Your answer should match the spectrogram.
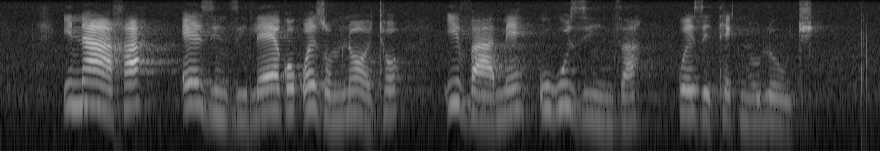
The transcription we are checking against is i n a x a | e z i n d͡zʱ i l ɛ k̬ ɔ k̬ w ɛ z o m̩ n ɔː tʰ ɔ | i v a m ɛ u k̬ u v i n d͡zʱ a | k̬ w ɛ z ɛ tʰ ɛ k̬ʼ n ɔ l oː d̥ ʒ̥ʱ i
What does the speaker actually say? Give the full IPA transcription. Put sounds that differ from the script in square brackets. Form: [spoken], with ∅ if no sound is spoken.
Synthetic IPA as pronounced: i n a x a | e z i n d͡zʱ i l ɛ k̬ ɔ k̬ w ɛ z o m̩ n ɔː tʰ ɔ | i v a m ɛ u k̬ u [z] i n d͡zʱ a | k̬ w ɛ z ɛ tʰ ɛ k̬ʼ n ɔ l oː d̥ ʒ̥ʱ i

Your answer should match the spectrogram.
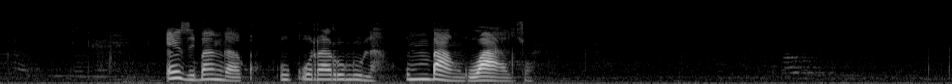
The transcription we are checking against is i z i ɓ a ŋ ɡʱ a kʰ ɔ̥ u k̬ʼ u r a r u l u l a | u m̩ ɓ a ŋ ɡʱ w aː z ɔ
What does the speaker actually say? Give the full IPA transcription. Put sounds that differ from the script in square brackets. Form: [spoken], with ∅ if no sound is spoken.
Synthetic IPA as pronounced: [e] z i ɓ a ŋ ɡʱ a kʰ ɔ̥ u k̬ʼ u r a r u l u l a | u m̩ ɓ a ŋ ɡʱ w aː z ɔ

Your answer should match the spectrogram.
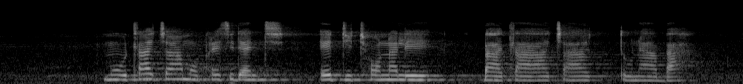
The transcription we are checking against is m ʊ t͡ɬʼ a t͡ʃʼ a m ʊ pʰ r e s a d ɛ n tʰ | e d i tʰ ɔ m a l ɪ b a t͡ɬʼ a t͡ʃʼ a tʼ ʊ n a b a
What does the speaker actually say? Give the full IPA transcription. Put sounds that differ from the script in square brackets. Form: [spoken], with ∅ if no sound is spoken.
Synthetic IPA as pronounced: m ʊ t͡ɬʼ a t͡ʃʼ a m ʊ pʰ r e s [i] d ɛ n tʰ | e d i tʰ ɔ [n] a l ɪ b a t͡ɬʼ a t͡ʃʼ a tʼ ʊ n a b a

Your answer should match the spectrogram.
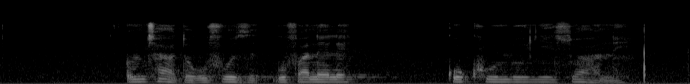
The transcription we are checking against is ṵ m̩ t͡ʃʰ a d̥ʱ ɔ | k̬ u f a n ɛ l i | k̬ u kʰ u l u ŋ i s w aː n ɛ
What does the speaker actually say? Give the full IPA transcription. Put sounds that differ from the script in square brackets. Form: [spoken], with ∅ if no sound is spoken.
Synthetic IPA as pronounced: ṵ m̩ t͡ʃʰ a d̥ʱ ɔ | k̬ u f a n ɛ l [ɛ] | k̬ u kʰ u l u [ɲ] i s w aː n ɛ

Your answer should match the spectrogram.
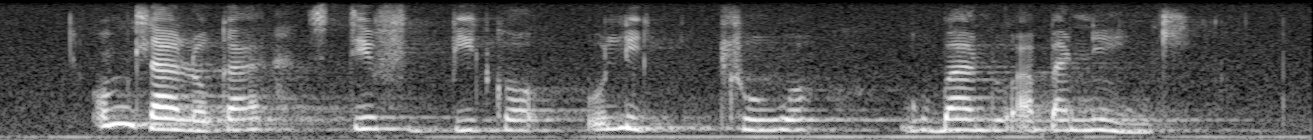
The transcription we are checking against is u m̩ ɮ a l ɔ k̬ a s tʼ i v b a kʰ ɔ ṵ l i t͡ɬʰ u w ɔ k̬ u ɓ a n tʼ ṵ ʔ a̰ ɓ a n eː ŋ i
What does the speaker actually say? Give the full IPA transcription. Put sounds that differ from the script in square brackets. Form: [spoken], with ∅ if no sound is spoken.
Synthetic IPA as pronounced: u m̩ ɮ a l ɔ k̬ a s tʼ i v b [i] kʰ ɔ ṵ l i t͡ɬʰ u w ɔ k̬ u ɓ a n tʼ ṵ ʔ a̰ ɓ a n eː ŋ i

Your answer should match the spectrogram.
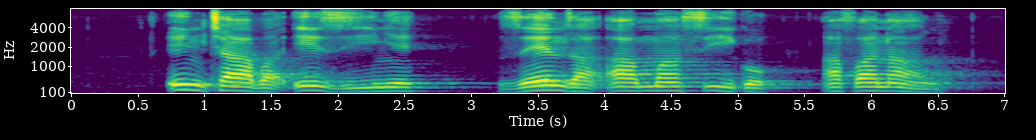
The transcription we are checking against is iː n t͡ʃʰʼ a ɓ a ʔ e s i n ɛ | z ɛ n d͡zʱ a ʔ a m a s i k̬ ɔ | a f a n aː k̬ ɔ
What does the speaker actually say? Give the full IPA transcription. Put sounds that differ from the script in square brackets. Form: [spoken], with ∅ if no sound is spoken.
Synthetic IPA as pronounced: iː n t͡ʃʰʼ a ɓ a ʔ e [z] i [ɲ] ɛ | z ɛ n d͡zʱ a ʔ a m a s i k̬ ɔ | a f a n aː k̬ ɔ

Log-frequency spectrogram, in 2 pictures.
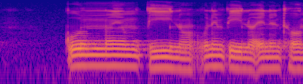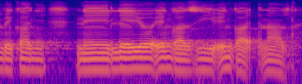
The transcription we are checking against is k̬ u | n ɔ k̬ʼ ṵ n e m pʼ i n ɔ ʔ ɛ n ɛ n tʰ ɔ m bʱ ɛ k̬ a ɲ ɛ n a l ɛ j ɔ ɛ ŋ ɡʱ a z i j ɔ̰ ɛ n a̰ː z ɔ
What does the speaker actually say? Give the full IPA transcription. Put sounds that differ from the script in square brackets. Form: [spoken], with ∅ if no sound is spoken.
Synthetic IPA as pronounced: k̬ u | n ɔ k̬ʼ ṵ n e m pʼ i n ɔ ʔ ɛ n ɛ n tʰ ɔ m bʱ ɛ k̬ a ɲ ɛ n [ɛ] l ɛ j ɔ ɛ ŋ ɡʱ a z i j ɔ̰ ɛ n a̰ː z ɔ

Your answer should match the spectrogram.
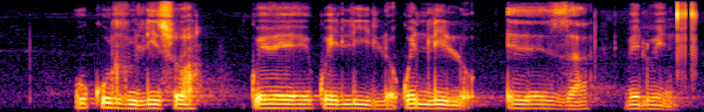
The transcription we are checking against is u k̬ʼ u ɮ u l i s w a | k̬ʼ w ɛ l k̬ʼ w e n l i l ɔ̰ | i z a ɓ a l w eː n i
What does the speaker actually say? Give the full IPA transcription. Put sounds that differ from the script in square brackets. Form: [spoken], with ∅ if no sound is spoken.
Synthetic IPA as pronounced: u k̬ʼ u ɮ u l i s w a | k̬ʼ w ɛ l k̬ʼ w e n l i l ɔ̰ | [ɛ] z a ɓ [ɛ] l w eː n i

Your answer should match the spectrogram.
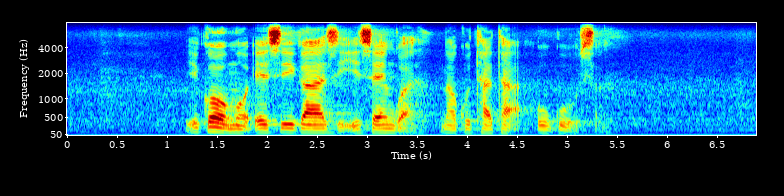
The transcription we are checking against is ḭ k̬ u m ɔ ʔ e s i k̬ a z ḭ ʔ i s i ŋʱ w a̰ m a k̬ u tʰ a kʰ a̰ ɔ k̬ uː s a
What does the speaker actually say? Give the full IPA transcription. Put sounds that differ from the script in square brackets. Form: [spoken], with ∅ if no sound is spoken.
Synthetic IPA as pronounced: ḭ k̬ [ɔ] m ɔ ʔ e s i k̬ a z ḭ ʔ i s [ɛ] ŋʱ w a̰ [n] a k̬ u tʰ a [tʰ] a̰ [u] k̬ uː s a

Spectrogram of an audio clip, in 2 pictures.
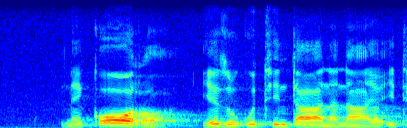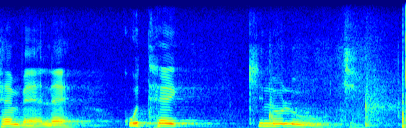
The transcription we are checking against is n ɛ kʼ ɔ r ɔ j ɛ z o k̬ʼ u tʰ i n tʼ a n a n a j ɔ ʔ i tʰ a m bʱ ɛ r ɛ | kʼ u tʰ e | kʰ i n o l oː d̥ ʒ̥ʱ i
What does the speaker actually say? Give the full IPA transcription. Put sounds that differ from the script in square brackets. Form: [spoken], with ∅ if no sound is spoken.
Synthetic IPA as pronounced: n ɛ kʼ ɔ r ɔ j ɛ z o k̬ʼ u tʰ i n tʼ a n a n a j ɔ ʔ i tʰ [ɛ] m bʱ ɛ [l] ɛ | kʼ u tʰ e | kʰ i n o l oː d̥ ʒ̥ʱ i

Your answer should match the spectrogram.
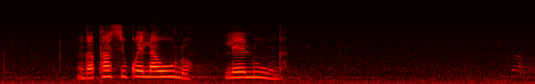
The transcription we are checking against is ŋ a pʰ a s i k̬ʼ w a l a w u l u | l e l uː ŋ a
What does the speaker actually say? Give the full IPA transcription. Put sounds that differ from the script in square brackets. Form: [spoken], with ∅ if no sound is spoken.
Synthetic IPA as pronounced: ŋ a pʰ a s i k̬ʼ w [ɛ] l a w u l [ɔ] | l e l uː ŋ a

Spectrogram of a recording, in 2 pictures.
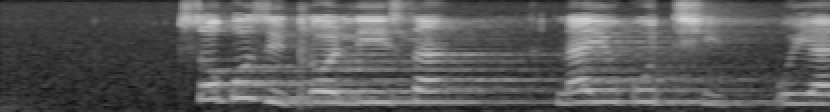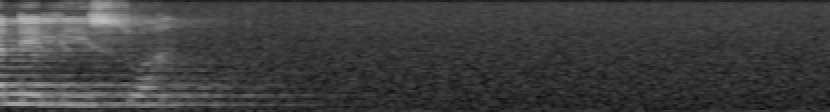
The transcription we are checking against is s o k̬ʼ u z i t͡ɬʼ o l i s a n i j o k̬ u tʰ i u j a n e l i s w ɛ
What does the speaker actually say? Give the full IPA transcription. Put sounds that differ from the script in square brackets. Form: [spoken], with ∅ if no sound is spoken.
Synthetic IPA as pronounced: s o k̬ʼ u z i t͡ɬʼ o l i s a n [a] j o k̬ u tʰ i u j a n e l [iː] s w [a]

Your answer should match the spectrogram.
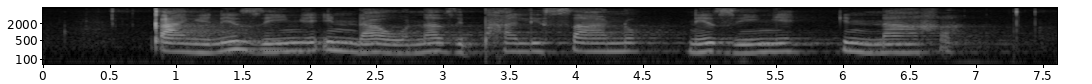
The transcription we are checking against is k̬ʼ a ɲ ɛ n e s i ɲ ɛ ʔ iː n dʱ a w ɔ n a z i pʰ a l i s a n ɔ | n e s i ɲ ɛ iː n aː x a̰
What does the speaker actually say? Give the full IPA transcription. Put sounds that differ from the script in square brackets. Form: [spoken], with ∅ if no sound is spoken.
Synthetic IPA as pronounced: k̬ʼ a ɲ ɛ n e [z] i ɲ ɛ ʔ iː n dʱ a w ɔ n a z i pʰ a l i s a n ɔ | n e [z] i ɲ ɛ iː n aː x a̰

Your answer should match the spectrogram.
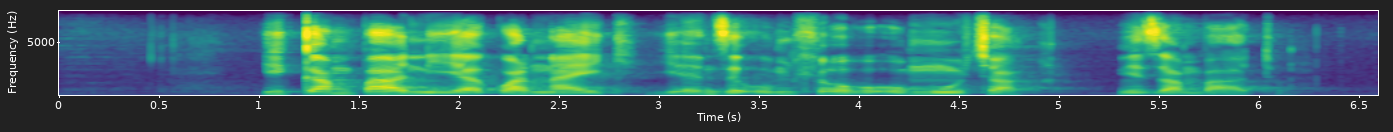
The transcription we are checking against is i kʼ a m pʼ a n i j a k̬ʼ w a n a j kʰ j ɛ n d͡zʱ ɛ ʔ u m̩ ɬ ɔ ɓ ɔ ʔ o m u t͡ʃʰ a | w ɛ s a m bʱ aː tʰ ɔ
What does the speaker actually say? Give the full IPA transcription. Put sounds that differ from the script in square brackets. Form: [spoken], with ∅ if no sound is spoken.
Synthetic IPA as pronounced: i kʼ a m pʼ a n i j a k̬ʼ w a n a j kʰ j ɛ n d͡zʱ ɛ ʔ u m̩ ɬ ɔ ɓ ɔ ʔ o m u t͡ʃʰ a | w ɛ [z] a m bʱ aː tʰ ɔ

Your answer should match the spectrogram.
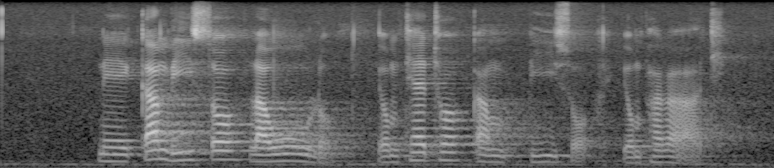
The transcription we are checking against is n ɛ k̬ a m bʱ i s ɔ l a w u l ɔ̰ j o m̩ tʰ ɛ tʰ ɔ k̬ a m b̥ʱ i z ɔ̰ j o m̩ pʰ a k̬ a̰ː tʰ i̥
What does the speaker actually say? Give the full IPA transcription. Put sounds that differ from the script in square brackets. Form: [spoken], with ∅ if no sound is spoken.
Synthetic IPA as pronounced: n ɛ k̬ a m bʱ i s ɔ l a w u l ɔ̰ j o m̩ tʰ ɛ tʰ ɔ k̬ a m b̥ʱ i [s] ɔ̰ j o m̩ pʰ a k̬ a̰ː tʰ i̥

